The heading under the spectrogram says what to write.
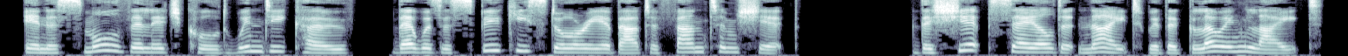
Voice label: ESL Short Stories for Kids Beginner SLOW Reading; The Legend of the Phantom Ship

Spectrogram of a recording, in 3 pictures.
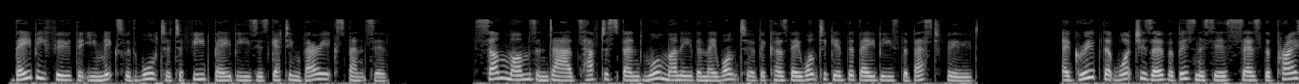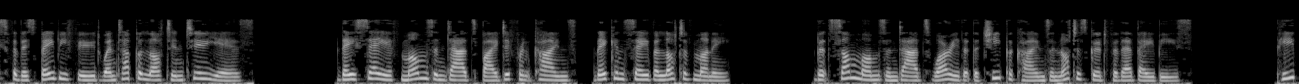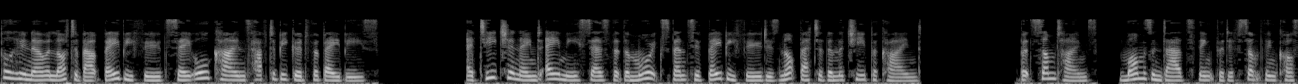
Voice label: English Beginner FAST Reading; Expensive Baby Food Cheaper Options Are Good; English Newsroom

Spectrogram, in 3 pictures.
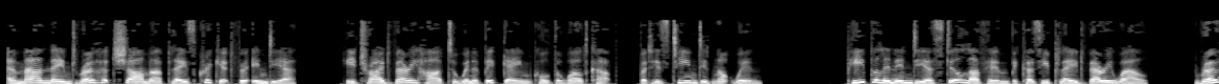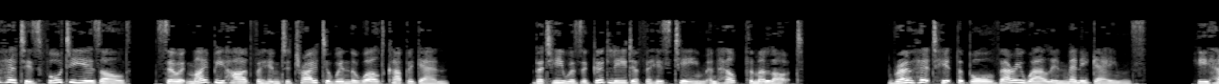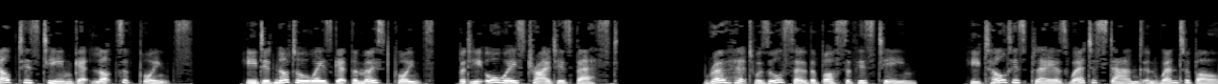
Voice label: English Newsroom Beginner FAST Reading; Rohit Sharma A Cricket Hero Who Never Gives Up

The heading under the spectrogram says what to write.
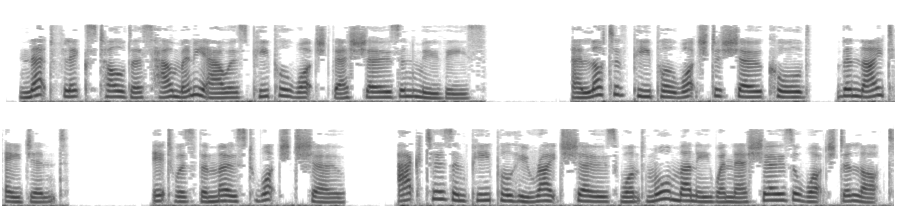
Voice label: Beginner SLOW Reading, English; English Newsroom

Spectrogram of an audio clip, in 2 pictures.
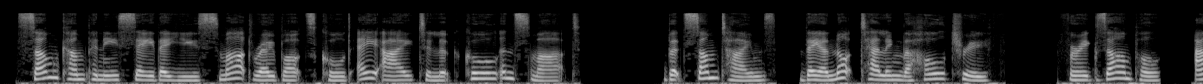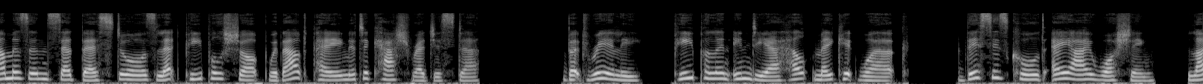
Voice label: English Newsroom Beginner SLOW Reading; Companies Pretend to Use Smart Robots Called AI

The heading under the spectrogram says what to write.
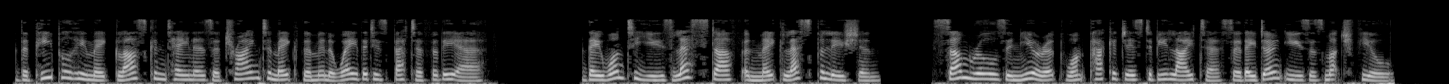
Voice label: English Lower Intermediate NORMAL Reading; Making Glass with Electric Power Helping the Eart

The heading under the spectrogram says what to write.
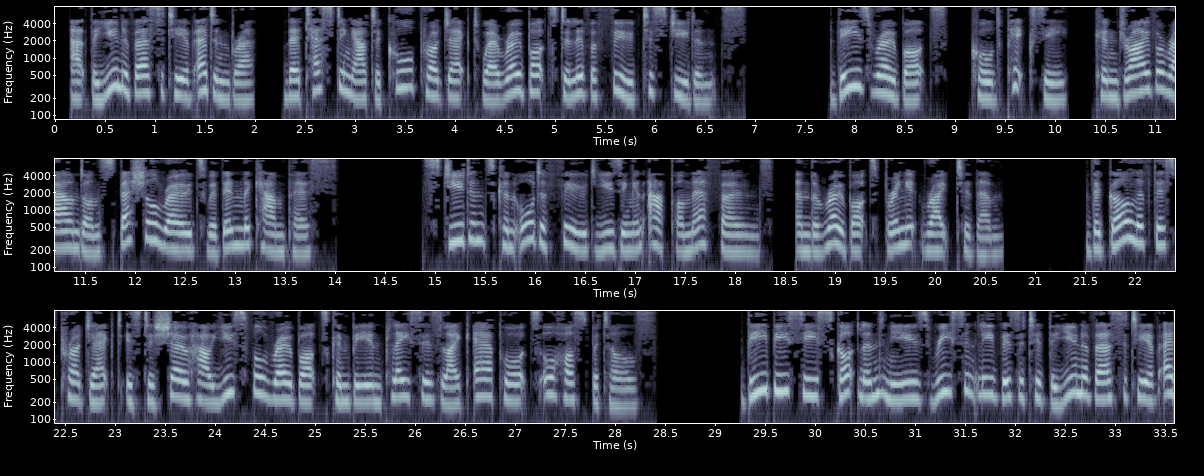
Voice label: English Upper Intermediate SLOW Reading; English Newsroom

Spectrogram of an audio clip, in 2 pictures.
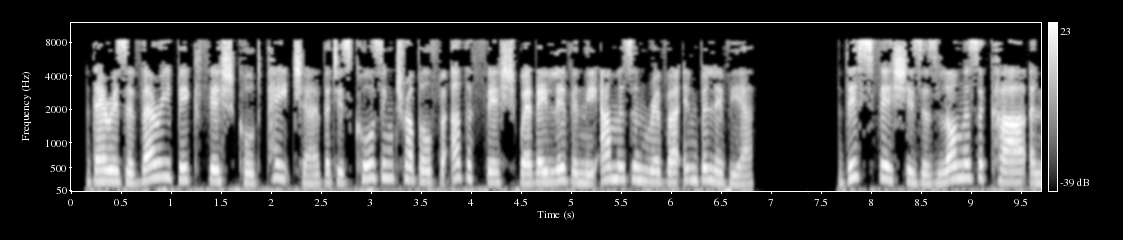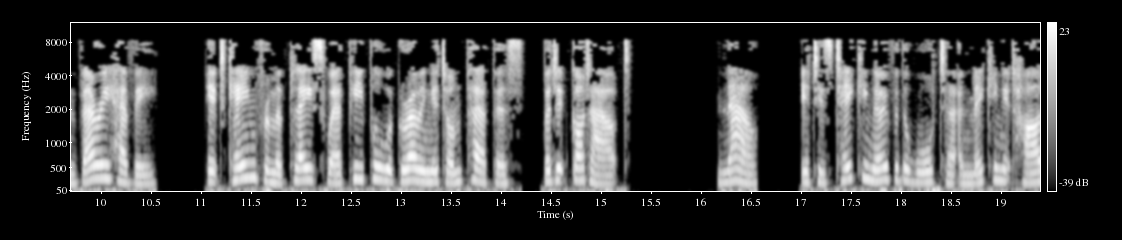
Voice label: Beginner NORMAL Reading, English

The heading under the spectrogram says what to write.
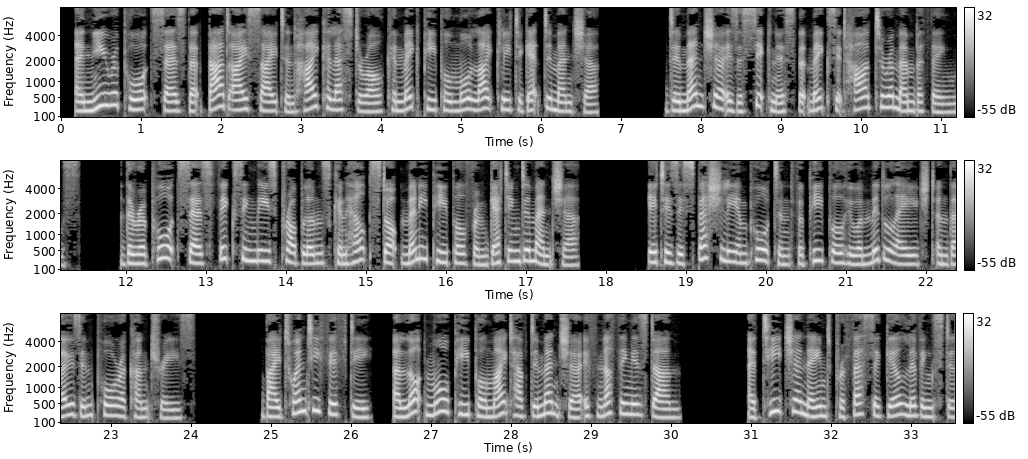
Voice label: English Newsroom Beginner SLOW Reading; Stay Healthy to Help Our Brains and Memories

